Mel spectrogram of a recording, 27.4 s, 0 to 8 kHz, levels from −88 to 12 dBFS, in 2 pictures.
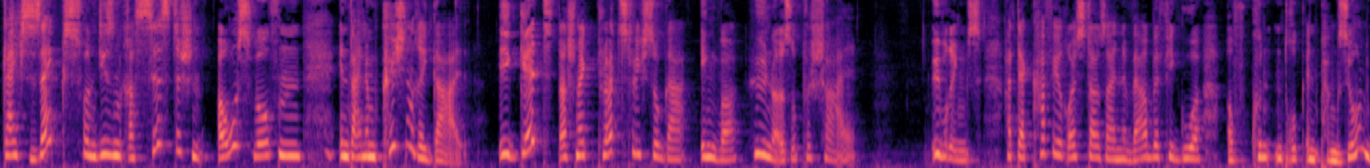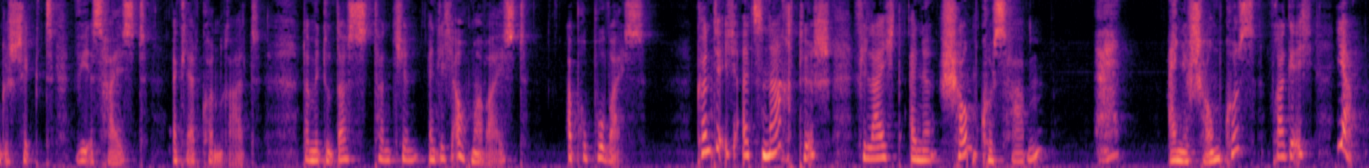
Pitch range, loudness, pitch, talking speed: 175-240 Hz, -19 LUFS, 205 Hz, 125 wpm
